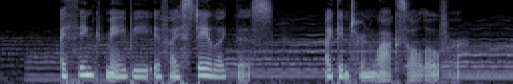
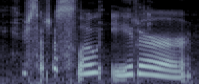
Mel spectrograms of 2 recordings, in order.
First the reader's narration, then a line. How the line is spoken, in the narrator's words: May whines at Jen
